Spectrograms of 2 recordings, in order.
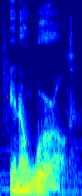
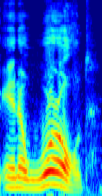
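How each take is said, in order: First: It is said in a deep movie-trailer voice. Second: It is said in his normal reading voice.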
